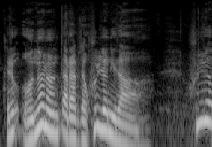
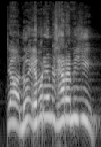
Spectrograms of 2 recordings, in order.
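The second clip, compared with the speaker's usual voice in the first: interrogating soldier; 7 semitones higher, 6 dB louder than usual. Acted.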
